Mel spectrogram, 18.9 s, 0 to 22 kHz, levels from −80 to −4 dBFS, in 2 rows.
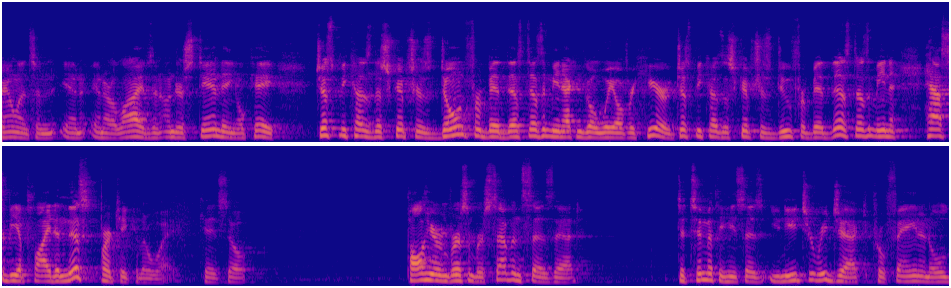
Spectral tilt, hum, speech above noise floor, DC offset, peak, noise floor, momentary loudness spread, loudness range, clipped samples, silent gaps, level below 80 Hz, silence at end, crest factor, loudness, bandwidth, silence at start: -5 dB/octave; none; 38 dB; under 0.1%; -18 dBFS; -74 dBFS; 11 LU; 5 LU; under 0.1%; none; -86 dBFS; 0 s; 20 dB; -37 LUFS; 16 kHz; 0 s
